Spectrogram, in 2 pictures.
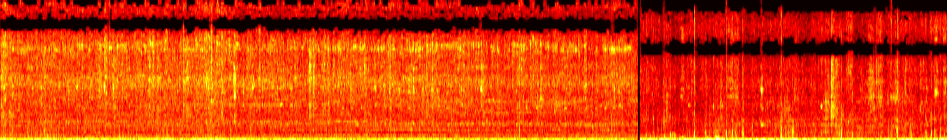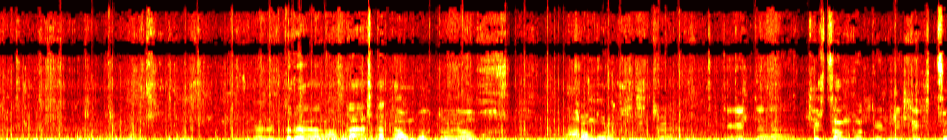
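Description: A vehicle engine rumbles steadily while driving over a bumpy dirt road.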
